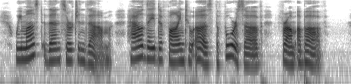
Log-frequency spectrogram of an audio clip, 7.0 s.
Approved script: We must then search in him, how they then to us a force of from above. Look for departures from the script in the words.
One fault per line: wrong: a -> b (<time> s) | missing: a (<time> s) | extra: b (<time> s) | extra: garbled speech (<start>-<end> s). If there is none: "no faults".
wrong: him -> them (1.7 s)
wrong: then -> define (3.1 s)
wrong: a -> the (4.2 s)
